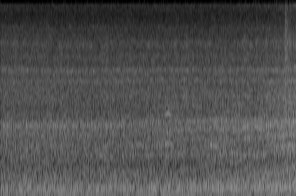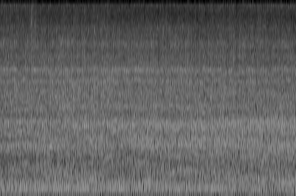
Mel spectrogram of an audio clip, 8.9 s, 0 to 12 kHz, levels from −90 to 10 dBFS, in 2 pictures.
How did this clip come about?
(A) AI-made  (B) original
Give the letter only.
B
